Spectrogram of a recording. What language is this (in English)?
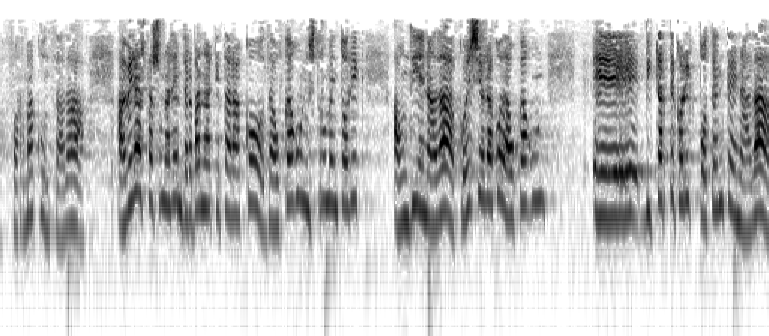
Basque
